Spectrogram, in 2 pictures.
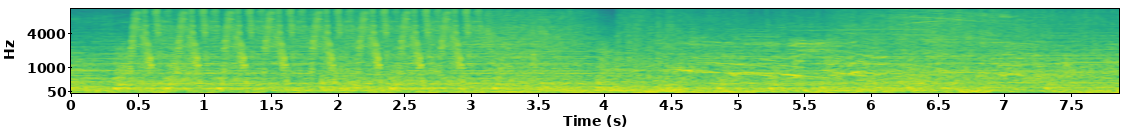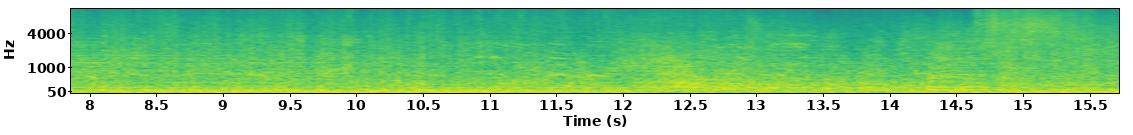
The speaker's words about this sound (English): Artillery battalion is open. ICM. Over. Artillery battery is open. ICM authentication Tango Foxtrot. Over. I'll authenticate Echo. Out. Firing main batteries. Now.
